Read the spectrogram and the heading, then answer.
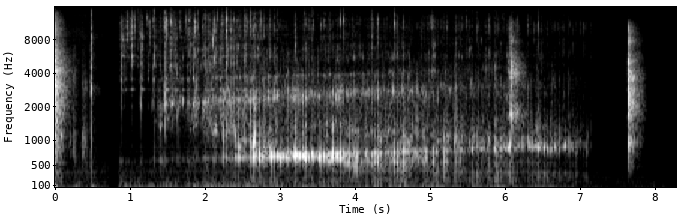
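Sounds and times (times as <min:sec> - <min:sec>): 
beer fizzing in a can: 0:00.9 - 0:07.1
beer can being opened: 0:05.9 - 0:06.4.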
